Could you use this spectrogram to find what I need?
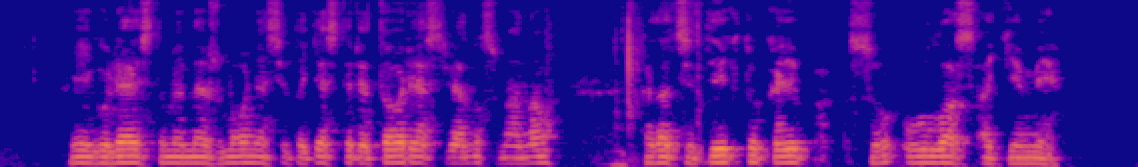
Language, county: Lithuanian, Panevėžys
